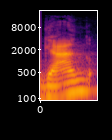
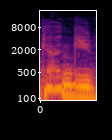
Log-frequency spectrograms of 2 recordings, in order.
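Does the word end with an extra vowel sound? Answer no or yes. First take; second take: no; yes. First: The word ends on a consonant sound. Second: The word ends with an added 'ee' vowel. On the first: "इसको गैंग और गैंगी दोनों pronounce कर सकते हैं" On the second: "इसको गैंग और गैंगी दोनों pronounce कर सकते हैं"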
